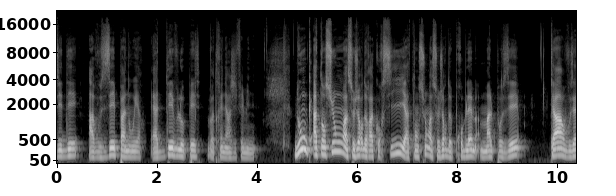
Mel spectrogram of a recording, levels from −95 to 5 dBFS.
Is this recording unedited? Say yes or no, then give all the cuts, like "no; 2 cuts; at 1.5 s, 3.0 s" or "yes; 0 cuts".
no; 2 cuts; at 1.8 s, 4.6 s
